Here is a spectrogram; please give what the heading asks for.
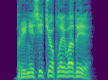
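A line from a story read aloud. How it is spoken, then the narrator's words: Shouted. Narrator (Russian): крикнул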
